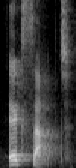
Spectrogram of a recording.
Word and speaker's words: except: Don't worry if you can't hear that difference because it is context that will tell you which one you need. But keep practicing and try to get that pronunciation difference.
